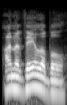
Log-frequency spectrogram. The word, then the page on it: unavailable: American English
